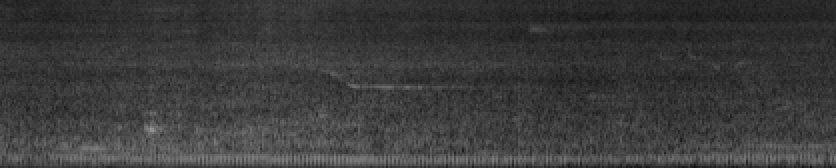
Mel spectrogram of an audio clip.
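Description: Low hum of a distant motor engine running, a little louder in the first half, with a single sharp click about a second in.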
